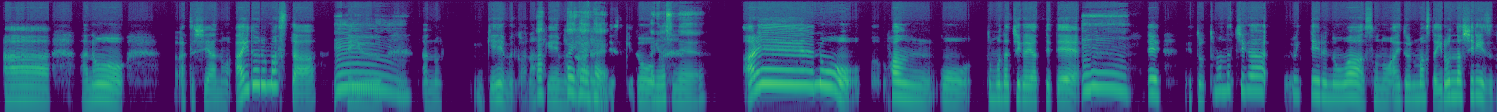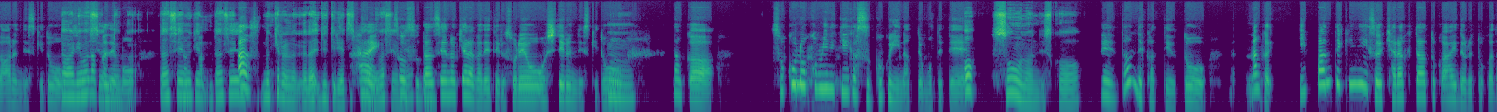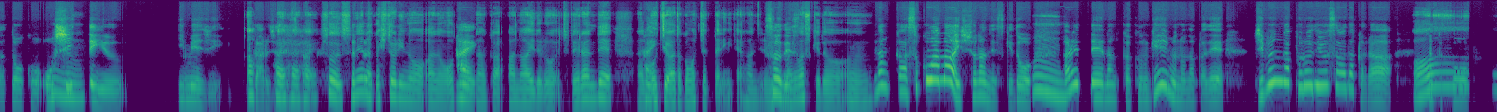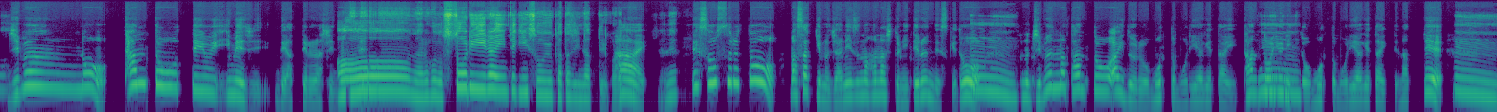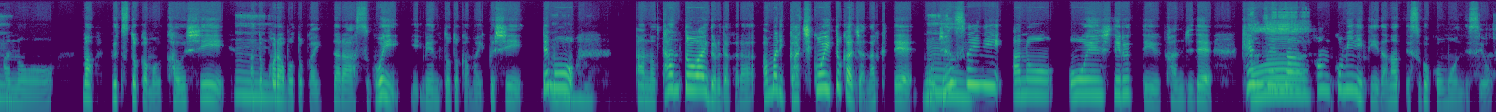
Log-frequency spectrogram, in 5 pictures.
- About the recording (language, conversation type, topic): Japanese, podcast, ファンコミュニティの力、どう捉えていますか？
- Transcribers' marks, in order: other background noise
